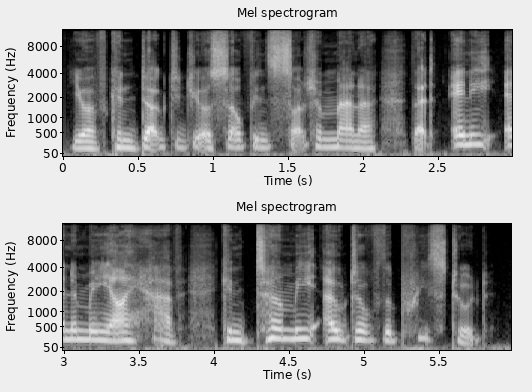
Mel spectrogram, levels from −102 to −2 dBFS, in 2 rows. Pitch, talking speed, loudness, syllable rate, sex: 175 Hz, 200 wpm, -20 LUFS, 5.2 syllables/s, male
